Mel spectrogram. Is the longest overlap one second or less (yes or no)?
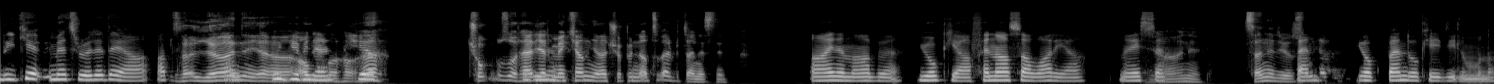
no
